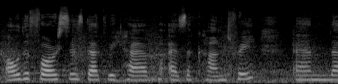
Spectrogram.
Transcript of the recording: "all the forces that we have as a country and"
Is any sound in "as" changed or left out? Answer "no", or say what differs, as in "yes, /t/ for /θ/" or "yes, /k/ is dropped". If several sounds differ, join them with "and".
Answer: no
